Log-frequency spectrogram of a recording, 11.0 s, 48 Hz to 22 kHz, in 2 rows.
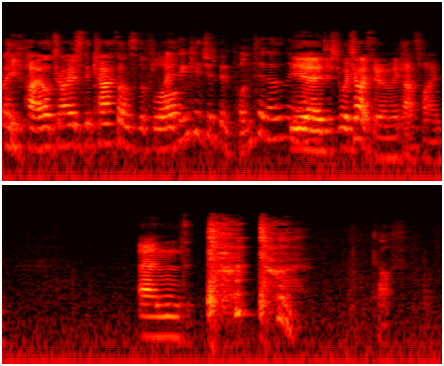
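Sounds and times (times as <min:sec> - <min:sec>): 
speech: 0:00.1 - 0:05.6, 0:07.2 - 0:09.2
quiet harsh cough with a throaty voiced tail: 0:08.1 - 0:09.4.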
